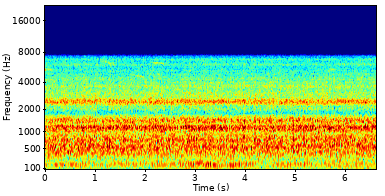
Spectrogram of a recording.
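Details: Edward Hexon backpacking stove on white gas (Coleman fuel), pressurized by a syringe in place of its pump, bringing 500 ml of water to a boil: constant, even hissing roar without sputtering or surging; running steadily at full output.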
